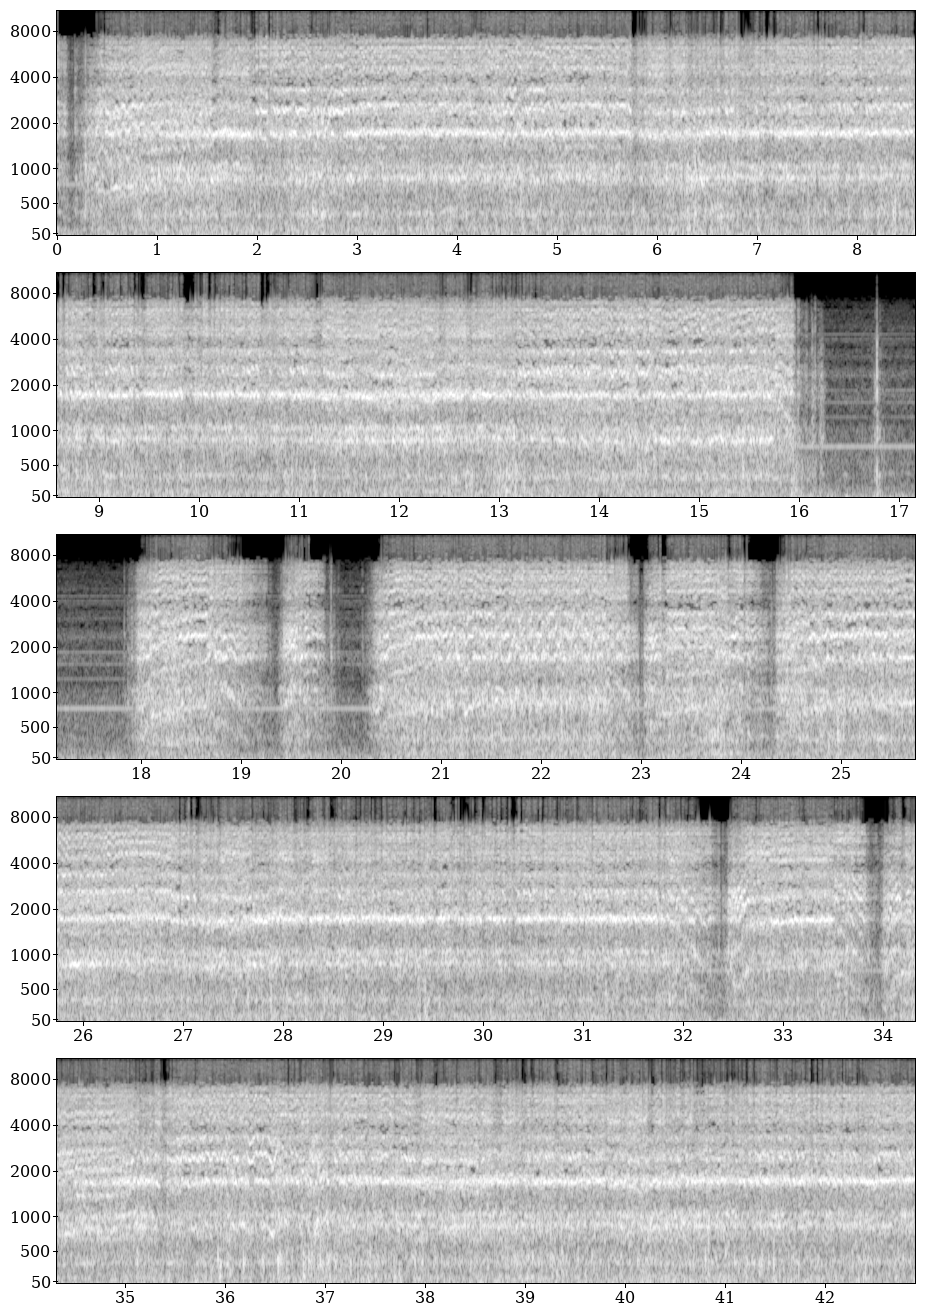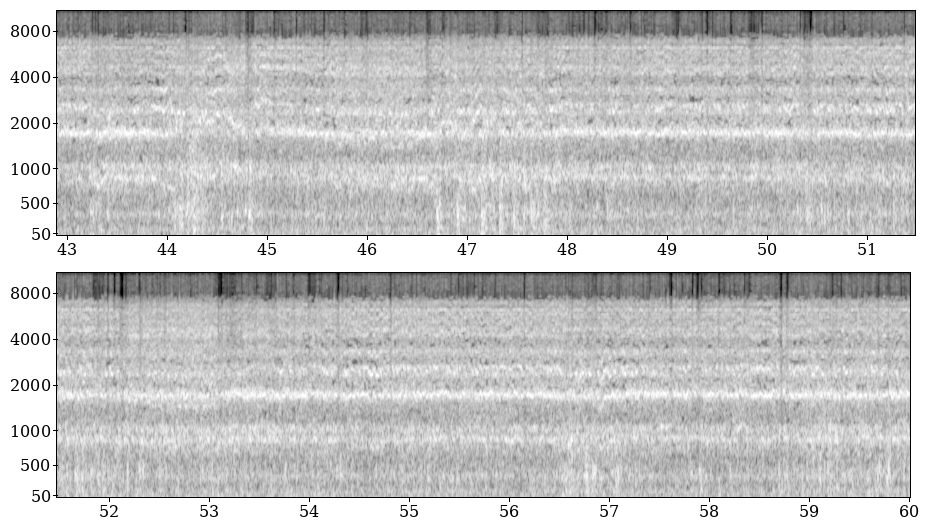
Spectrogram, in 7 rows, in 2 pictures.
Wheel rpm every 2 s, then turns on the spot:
140, 220, 220, 230, 240, 230, 220, 200, 20, 70, 120, 160, 150, 220, 230, 230, 140, 180, 220, 230, 230, 230, 240, 230, 230, 230, 230, 230, 230, 230.
none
